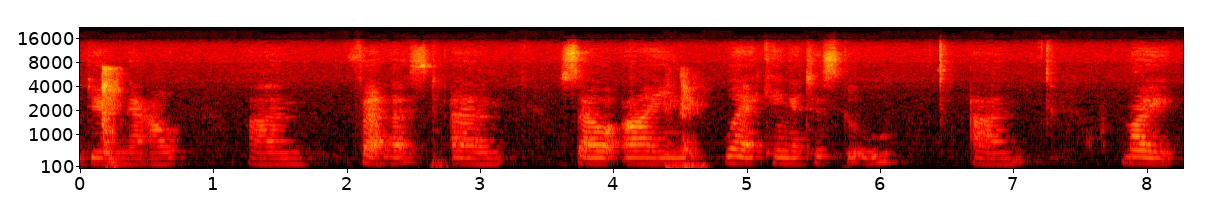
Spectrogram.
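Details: Young woman with aphasia after a stroke at age 19, recorded years later after much speech therapy and marked improvement: aphasia.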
